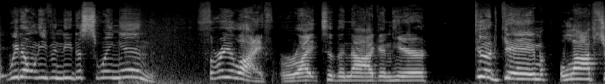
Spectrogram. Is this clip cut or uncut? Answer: uncut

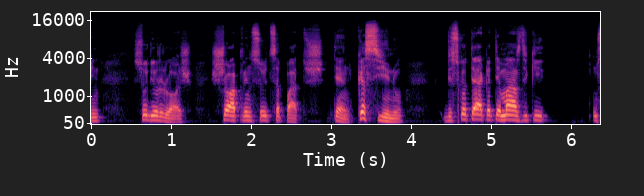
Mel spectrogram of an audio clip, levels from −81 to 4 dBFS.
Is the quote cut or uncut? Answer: uncut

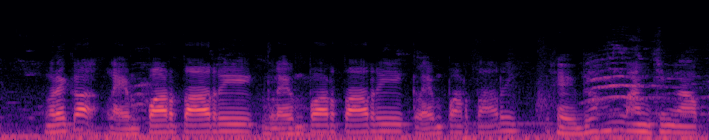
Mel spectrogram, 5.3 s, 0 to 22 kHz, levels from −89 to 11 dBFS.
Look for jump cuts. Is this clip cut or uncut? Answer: uncut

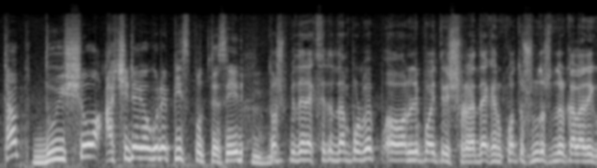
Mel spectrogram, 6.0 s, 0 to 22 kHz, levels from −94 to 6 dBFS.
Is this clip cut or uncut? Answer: cut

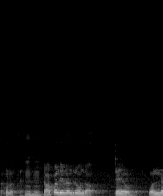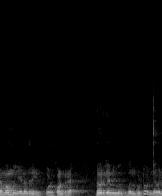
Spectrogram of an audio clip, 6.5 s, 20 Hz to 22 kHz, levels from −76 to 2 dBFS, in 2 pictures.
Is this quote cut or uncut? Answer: uncut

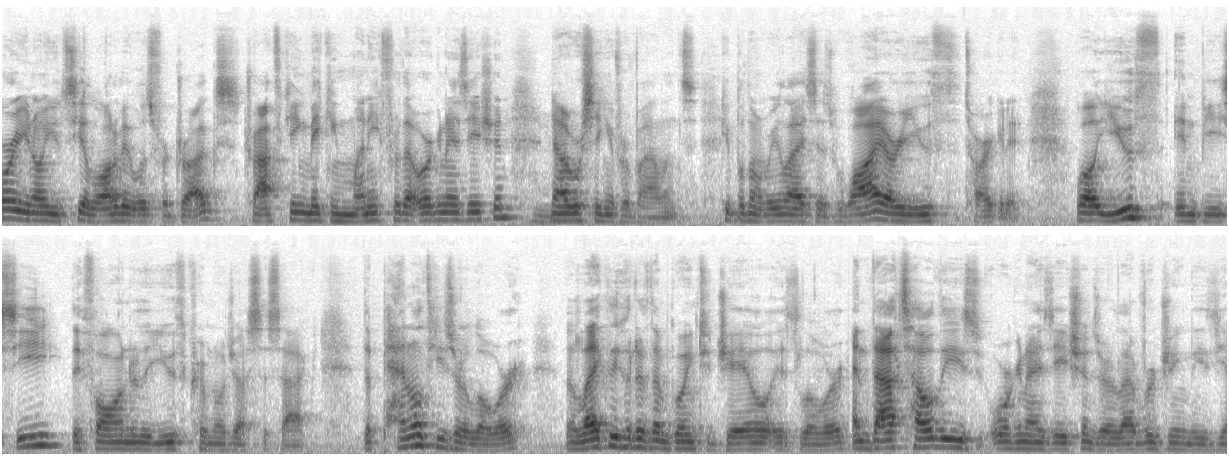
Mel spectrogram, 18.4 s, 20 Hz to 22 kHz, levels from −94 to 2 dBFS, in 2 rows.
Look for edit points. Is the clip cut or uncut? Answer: cut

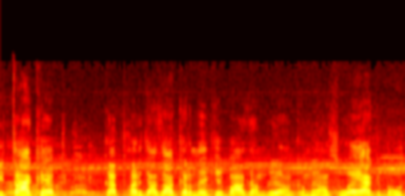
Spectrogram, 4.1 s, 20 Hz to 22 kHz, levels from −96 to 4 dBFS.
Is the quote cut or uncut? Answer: uncut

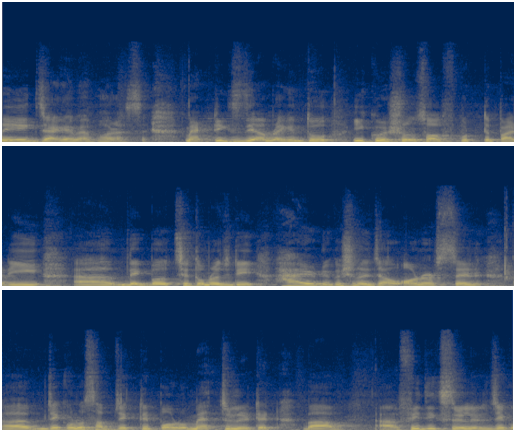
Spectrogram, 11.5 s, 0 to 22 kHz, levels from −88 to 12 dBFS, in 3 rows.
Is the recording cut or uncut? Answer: uncut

